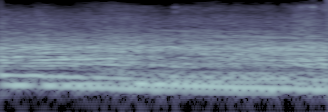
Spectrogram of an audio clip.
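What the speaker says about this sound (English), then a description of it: "We listen to the growl of the Nissan engine." Nissan-powered prototype race car at the Norisring street circuit during a Prototype Cup Germany race, its engine growling loud and steady with a continuous low harmonic drone, held close and alone without talk.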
